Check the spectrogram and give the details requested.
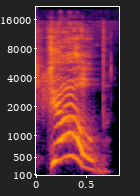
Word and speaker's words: Job: His name is Job. Have I been saying his name wrong? I've been saying Joe. His name is Job. Like the Bible job.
